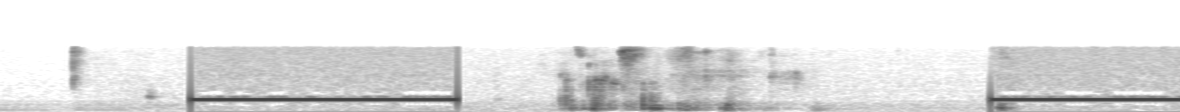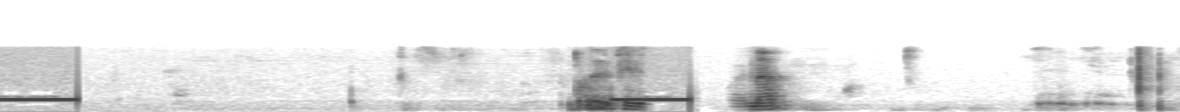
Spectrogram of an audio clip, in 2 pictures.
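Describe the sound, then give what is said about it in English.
During a prank phone call, the line rings on the other end: two long, steady buzzing ring tones about two seconds each, separated by a pause, with scattered short chirpy bursts and clicks in between. “This is how you prank phone call a hood next.”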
